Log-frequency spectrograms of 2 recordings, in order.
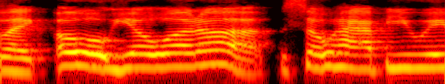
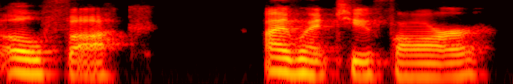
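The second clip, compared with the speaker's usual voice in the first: put-on sad voice, lower and quieter; 6 semitones lower, 5 dB quieter than usual. Retelling the Phantom after the kiss: acting out the Phantom broken. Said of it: "he's just broken and he's like".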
